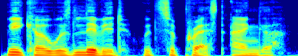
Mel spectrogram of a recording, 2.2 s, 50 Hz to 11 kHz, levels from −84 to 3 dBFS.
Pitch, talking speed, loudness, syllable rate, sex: 115 Hz, 160 wpm, -20 LUFS, 5.7 syllables/s, male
